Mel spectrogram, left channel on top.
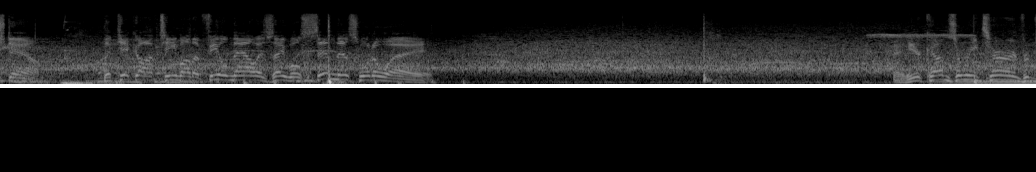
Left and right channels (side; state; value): right; silent; digital silence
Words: The kickoff team on the field now as they will send this one away. And here comes a return from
